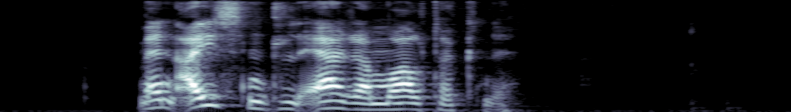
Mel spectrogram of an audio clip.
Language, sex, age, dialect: Faroese, female, 36-60, Suðurstreymoy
